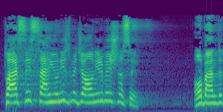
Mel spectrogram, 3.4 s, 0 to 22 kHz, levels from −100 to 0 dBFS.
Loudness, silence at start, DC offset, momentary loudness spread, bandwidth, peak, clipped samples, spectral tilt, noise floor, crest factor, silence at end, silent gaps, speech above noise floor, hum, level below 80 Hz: -18 LUFS; 0.05 s; under 0.1%; 9 LU; 13.5 kHz; 0 dBFS; under 0.1%; -1 dB/octave; -64 dBFS; 20 dB; 0 s; none; 46 dB; none; -72 dBFS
